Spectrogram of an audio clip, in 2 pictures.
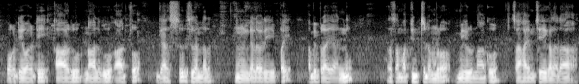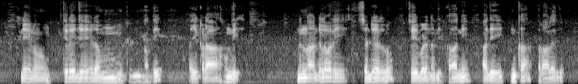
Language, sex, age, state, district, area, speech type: Telugu, male, 60+, Andhra Pradesh, Nellore, rural, read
